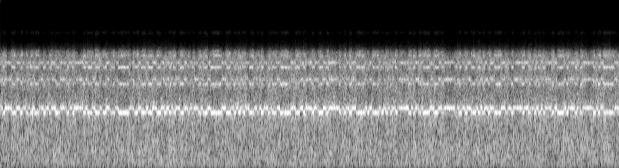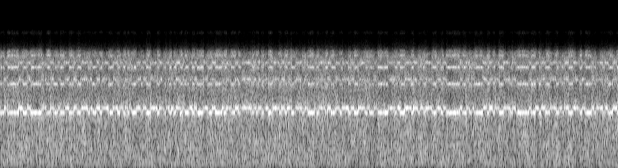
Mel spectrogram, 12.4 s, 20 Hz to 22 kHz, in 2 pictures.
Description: Two-tone teleprinter signal, about 170 Hz shift.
